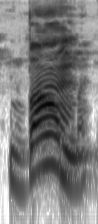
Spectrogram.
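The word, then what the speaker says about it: bomb: फिर है बम बम में जो है बी साइलेंट है। यहां पर म होगा बम बम में भी बी साइलेंट है।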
